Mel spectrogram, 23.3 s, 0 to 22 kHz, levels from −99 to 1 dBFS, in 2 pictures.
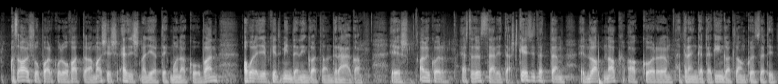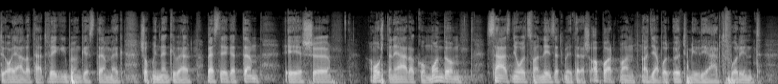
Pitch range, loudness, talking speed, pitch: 80-90 Hz, -26 LUFS, 120 wpm, 85 Hz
